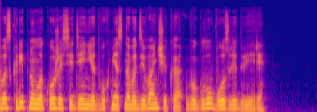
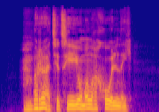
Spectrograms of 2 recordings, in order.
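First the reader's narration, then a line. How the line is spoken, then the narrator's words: Snorting. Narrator (Russian): фыркнул Глеб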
